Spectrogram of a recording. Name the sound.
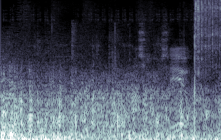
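thunder from lightning in a video game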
